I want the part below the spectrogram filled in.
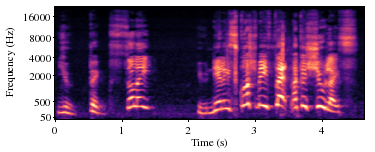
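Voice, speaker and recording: A cheeky little storybook worm, acted out by a woman, loud and blunt. He brags with heavy emphasis and takes his time over the words. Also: high voice, wildly swooping pitch, slow, voice pushed up, heavily acted. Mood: indignant. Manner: blunt, boastful, loudly emphatic. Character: cheeky, boastful little male worm, brave and helpful.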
